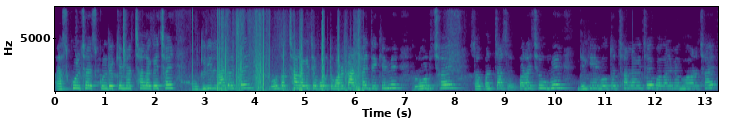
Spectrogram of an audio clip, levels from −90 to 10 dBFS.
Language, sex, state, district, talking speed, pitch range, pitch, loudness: Magahi, male, Bihar, Samastipur, 170 wpm, 280-300 Hz, 285 Hz, -26 LUFS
